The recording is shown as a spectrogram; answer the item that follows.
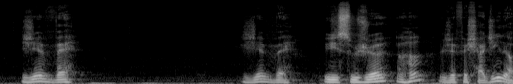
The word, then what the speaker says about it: je vais: Mas eu vou pronunciar je vais. Je vais. Isso, je fechadinho, ó. Je vais. Je vais bien. Je vais bien. Você vê que o S eu não pronuncio, né?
